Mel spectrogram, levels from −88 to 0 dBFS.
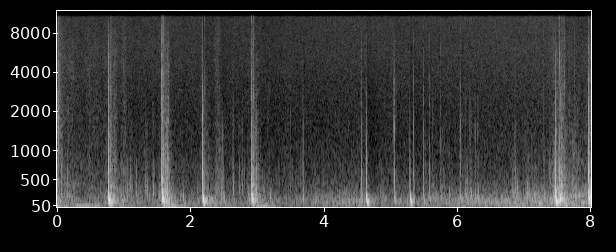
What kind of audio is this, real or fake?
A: real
